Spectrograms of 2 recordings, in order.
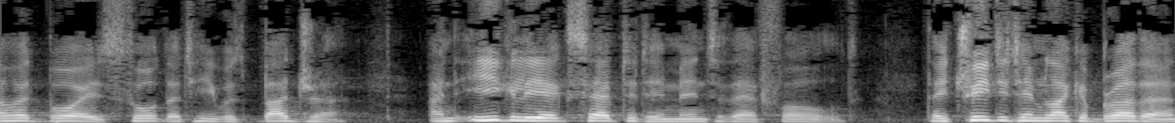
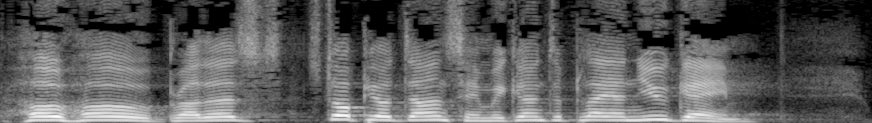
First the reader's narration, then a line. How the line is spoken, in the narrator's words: Krishna called out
